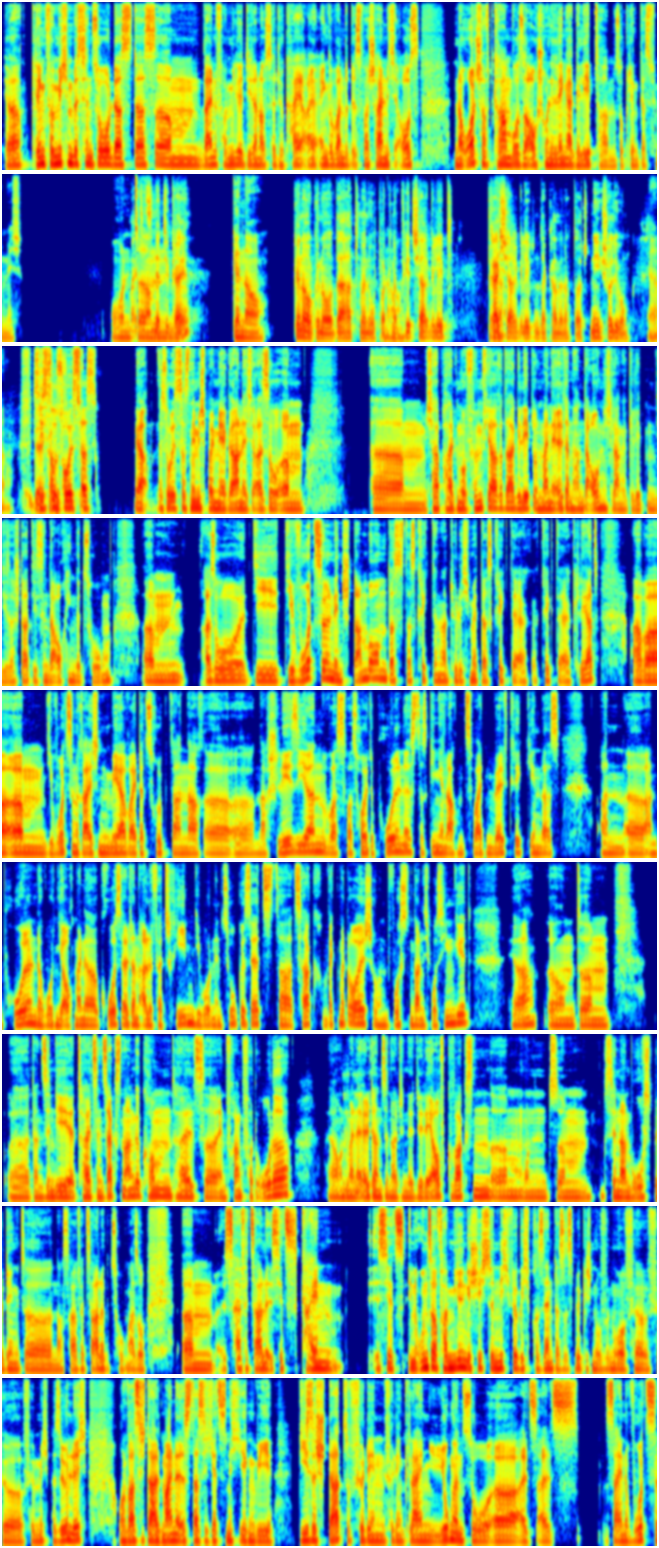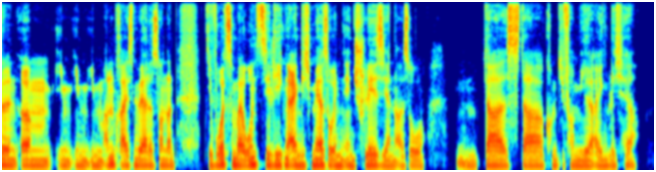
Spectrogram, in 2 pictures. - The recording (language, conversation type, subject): German, podcast, Was bedeutet Heimat für dich in einer multikulturellen Welt?
- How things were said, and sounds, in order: other background noise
